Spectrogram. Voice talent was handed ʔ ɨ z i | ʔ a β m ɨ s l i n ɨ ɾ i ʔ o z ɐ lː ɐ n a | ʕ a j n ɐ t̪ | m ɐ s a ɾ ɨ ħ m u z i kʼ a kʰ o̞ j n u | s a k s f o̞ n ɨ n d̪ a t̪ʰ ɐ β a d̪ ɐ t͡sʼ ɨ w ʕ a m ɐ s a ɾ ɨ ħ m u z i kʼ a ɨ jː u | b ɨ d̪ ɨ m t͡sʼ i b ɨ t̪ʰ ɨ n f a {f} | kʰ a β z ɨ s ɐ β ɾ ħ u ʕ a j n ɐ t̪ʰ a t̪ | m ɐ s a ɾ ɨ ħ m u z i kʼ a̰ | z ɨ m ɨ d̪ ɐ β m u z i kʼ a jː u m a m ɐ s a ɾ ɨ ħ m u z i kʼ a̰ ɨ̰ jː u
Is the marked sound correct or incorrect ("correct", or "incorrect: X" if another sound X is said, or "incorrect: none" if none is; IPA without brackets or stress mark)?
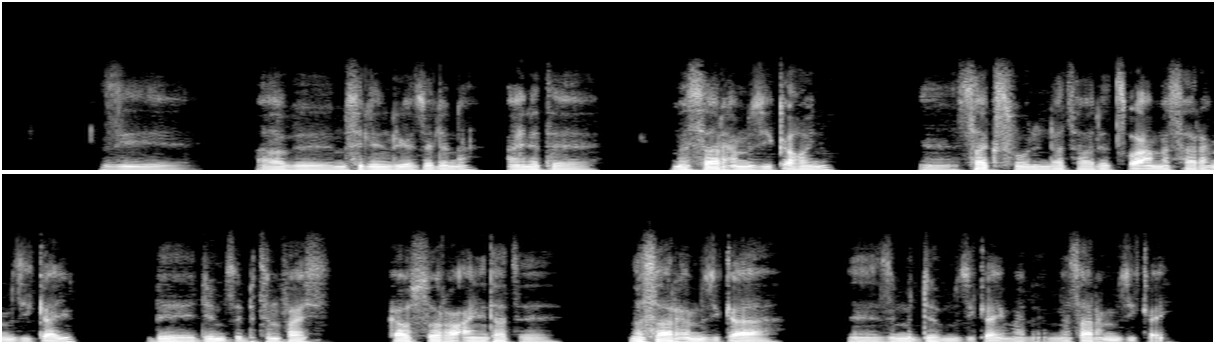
incorrect: ʃ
